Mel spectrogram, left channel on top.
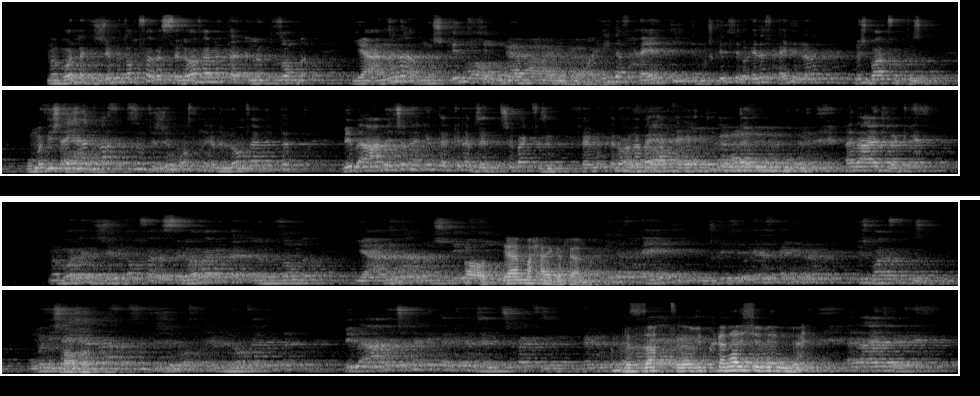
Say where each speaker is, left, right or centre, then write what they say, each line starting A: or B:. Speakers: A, on the left; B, on the right.
A: ما بقول لك الجيم تحفة بس اللي هو فاهم انت الانتظام بقى يعني انا مشكلتي
B: اه
A: ال...
B: دي اهم حاجه
A: ال...
B: فعلا
A: الوحيدة في حياتي مشكلتي الوحيدة في حياتي ان انا مش بعرف انتظم ومفيش
B: اه
A: اي حد بيعرف ينتظم في الجيم اصلا غير اللي هو فاهم انت بيبقى عامل شبهك انت كده في زد شبهك في زد فاهم انت لو
B: بالظبط
A: انا بايع حياتي
B: ما بيتخنقش
A: للجيم
B: منه
A: <laughs> انا قاعد لك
